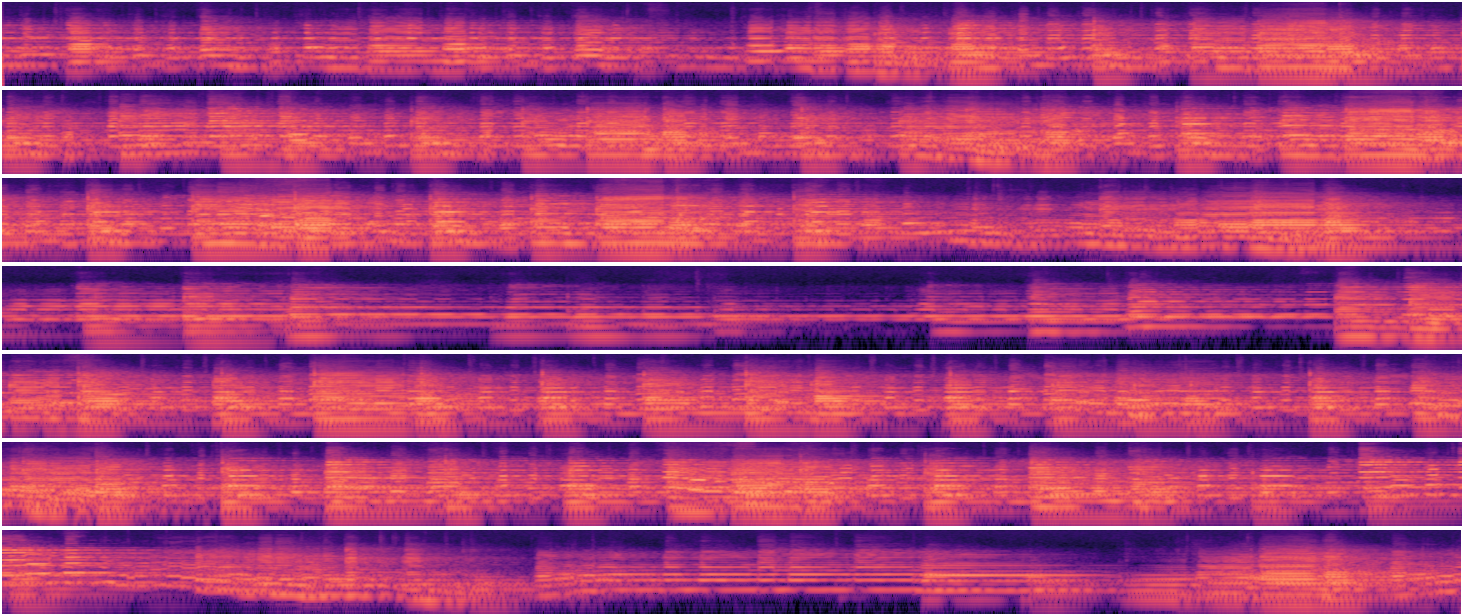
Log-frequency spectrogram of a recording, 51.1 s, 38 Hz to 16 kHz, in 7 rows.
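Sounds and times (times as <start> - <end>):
saxophone quartet playing chords: 0.0 - 51.0.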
